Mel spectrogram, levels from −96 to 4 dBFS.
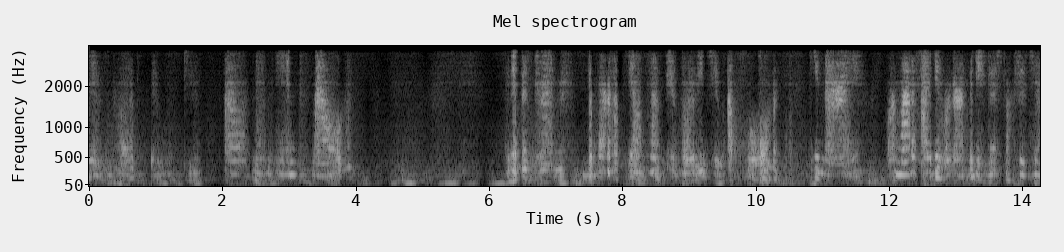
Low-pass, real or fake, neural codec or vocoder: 3.6 kHz; fake; codec, 44.1 kHz, 0.9 kbps, DAC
